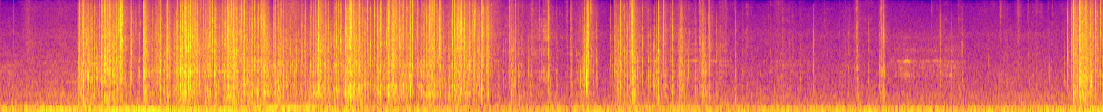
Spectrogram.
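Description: Paper pieces rustle and tap on a table.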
